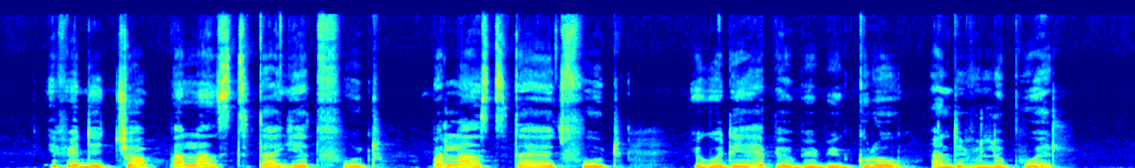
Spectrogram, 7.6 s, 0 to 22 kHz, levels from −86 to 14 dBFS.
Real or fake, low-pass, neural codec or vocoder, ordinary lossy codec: fake; none; vocoder, 48 kHz, 128 mel bands, Vocos; none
